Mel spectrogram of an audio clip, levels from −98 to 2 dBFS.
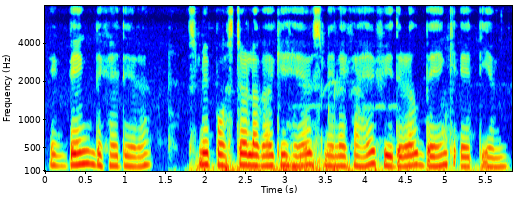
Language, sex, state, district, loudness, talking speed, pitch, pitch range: Hindi, female, Arunachal Pradesh, Papum Pare, -15 LUFS, 185 wpm, 185 Hz, 175-200 Hz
